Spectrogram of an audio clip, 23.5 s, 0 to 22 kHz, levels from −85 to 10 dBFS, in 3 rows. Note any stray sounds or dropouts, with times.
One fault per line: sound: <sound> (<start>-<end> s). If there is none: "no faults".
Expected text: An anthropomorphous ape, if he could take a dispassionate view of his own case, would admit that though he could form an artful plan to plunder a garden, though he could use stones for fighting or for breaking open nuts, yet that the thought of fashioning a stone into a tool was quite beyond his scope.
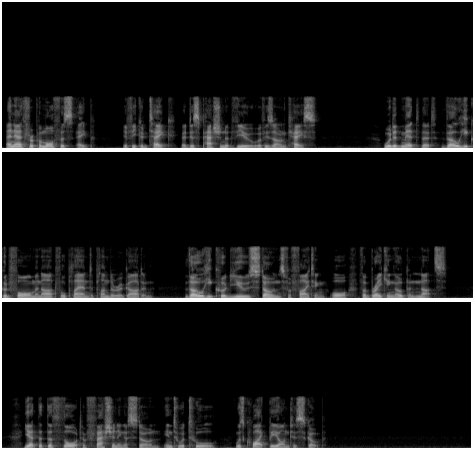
no faults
